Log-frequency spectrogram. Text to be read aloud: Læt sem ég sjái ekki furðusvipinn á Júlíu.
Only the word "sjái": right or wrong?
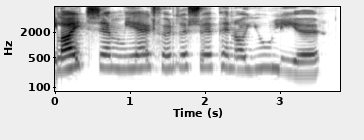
wrong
